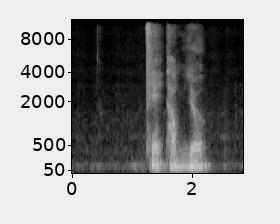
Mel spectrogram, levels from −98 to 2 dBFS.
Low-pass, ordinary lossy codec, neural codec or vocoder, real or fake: 10.8 kHz; AAC, 32 kbps; codec, 24 kHz, 3 kbps, HILCodec; fake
